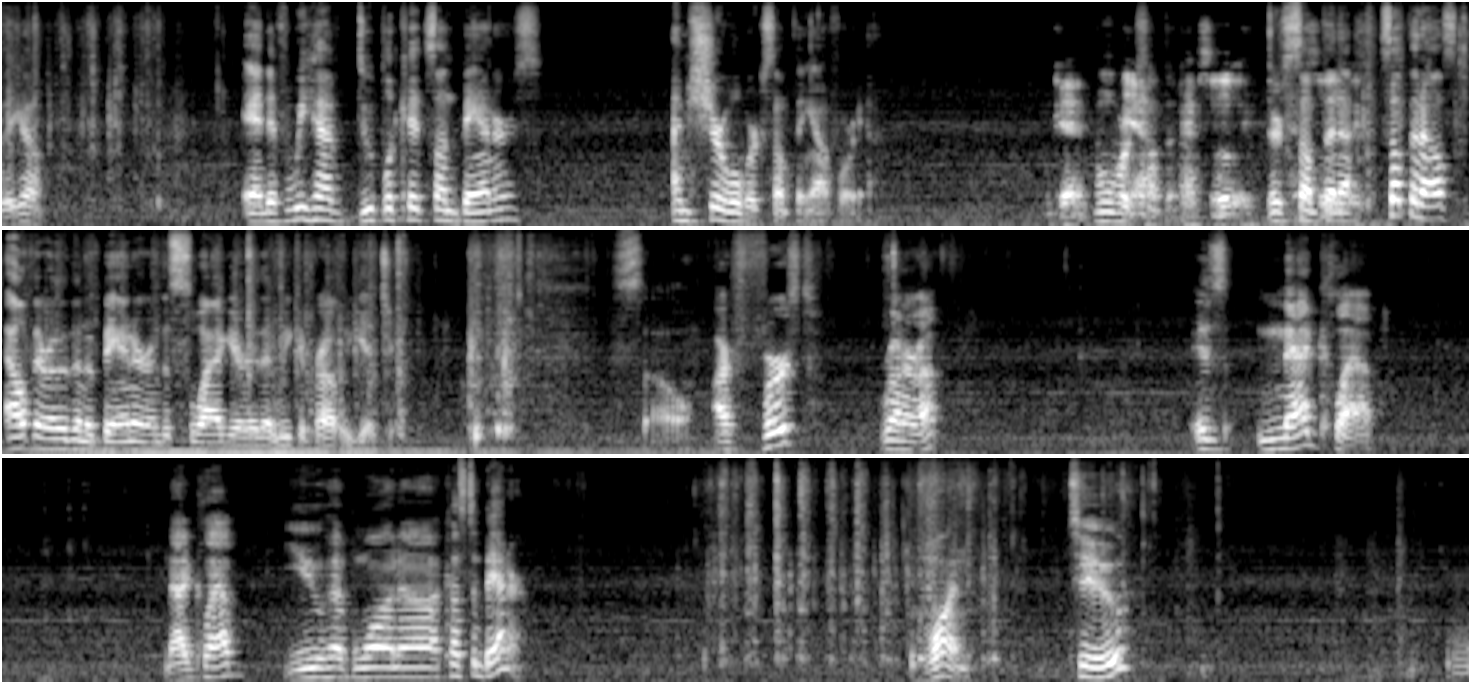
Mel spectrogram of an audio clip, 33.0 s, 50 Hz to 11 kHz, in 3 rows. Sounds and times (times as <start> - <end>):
Speech: 0.0 - 0.3, 1.8 - 4.1, 5.0 - 6.6, 7.8 - 14.0, 15.6 - 18.1, 19.9 - 21.4, 23.2 - 26.0, 28.9 - 29.3, 30.0 - 30.5.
